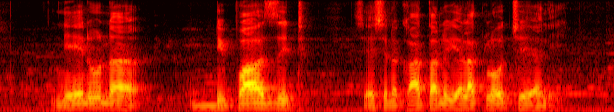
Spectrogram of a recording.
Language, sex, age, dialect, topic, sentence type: Telugu, male, 25-30, Central/Coastal, banking, question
